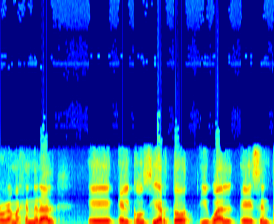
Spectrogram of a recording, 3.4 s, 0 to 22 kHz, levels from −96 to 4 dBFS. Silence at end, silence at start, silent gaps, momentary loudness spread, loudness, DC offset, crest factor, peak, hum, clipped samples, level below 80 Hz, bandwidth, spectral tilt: 0.05 s; 0 s; none; 4 LU; -13 LUFS; under 0.1%; 14 dB; 0 dBFS; none; under 0.1%; -54 dBFS; 8 kHz; -5 dB/octave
